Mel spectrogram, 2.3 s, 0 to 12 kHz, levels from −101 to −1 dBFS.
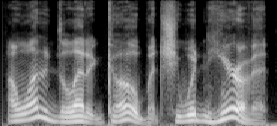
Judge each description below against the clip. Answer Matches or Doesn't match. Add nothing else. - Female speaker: Doesn't match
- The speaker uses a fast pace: Matches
